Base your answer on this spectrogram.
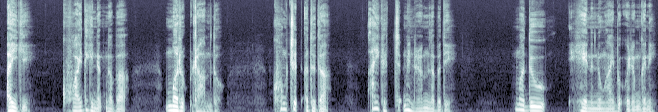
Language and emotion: Manipuri, sad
